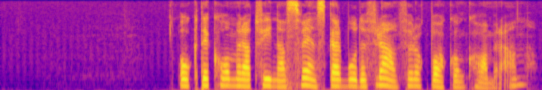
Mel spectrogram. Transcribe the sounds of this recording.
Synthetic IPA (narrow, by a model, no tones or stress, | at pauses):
ɔkd̪ɛkʰɔmːəɾat̪fɪnːasːvɛnskaɾboːd̪əfɾamfœːɾɔk̚bɑːkɔmkʰɑːmə̰ɾa̰n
